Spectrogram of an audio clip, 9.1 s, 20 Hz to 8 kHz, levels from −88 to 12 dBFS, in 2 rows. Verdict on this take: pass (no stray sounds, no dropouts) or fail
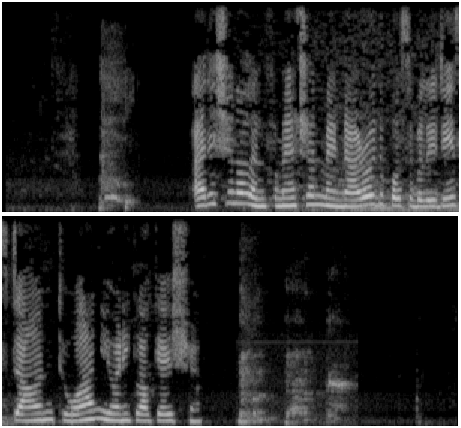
fail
